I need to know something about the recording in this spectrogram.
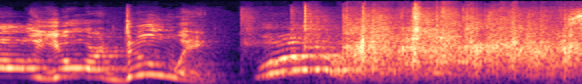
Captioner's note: audience cheering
